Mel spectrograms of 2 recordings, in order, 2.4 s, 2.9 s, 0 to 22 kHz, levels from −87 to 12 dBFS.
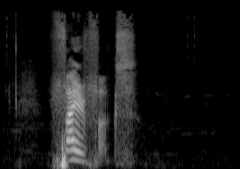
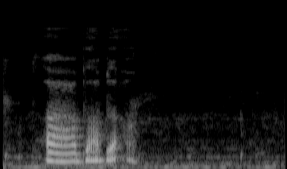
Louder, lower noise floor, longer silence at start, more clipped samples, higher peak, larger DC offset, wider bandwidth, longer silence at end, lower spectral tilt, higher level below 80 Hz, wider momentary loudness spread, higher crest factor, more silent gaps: first, -19 LUFS vs -27 LUFS; first, -73 dBFS vs -50 dBFS; first, 0.55 s vs 0.05 s; neither; first, -2 dBFS vs -10 dBFS; neither; first, 16.5 kHz vs 6.8 kHz; first, 1.05 s vs 0.1 s; second, -4.5 dB/octave vs -9.5 dB/octave; about the same, -52 dBFS vs -48 dBFS; about the same, 17 LU vs 18 LU; about the same, 22 dB vs 20 dB; neither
